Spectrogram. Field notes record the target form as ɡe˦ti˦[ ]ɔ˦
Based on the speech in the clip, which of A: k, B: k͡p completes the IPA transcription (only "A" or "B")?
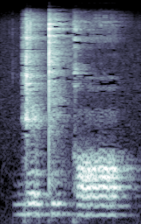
A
